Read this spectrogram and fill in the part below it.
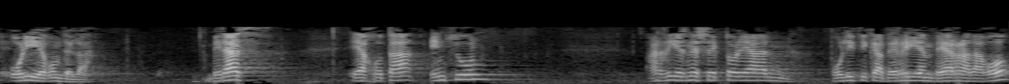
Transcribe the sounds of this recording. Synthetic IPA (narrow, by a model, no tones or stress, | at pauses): o̞ɾie̞ɣ̞o̞nd̪e̞la̰ | be̞ɾas | eaʝo̞t̪ae̞nt͡sun | aɾð̞ie̞zne̞se̞k̚t̪o̞ɾe̞an | po̞lit̪ikaβe̞rie̞mbe̞araðaɣ̞o̞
